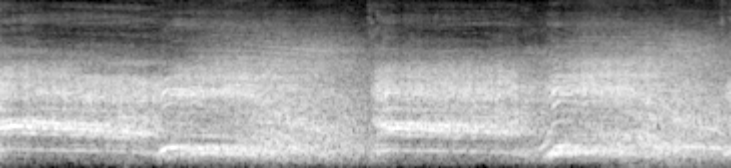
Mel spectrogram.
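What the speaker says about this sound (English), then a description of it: "Crowd getting involved early on." A college wrestling crowd at a North Carolina Tar Heels home dual against NC State roars and yells in a sustained, loud wave, with voices shouting over a dense arena din.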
